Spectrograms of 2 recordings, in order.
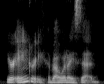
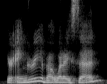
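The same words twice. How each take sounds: First: The pitch stays down at the end. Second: The pitch rises at the end. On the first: The listener shows they are listening and understand. The speaker calls it right. "With statements, inflection stays down at the end" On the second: The listener seems not to believe the person. The speaker calls it wrong. "With questions, inflection goes up at the end"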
